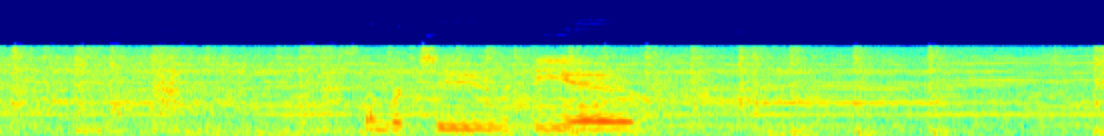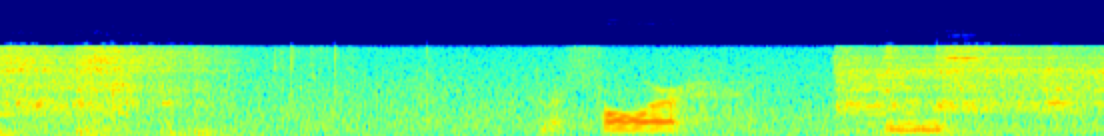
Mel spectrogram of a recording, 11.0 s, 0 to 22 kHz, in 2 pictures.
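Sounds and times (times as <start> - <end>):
background music with guitar chord: 0.0 - 6.7, 9.7 - 11.0
plastic sleeves rustling and crinkling: 6.6 - 7.8.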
